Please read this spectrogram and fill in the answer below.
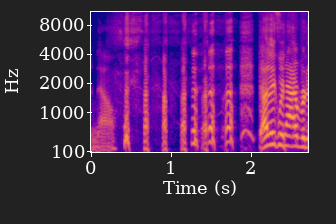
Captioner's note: laughter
